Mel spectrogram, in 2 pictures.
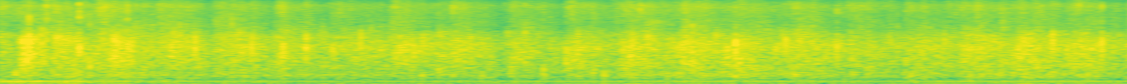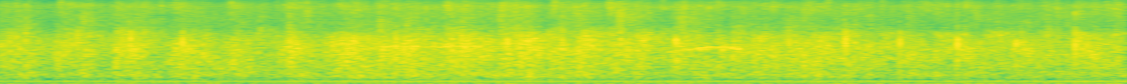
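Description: A congregation applauding: many people clapping at a steady level, greeting a just-completed baptism by immersion.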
